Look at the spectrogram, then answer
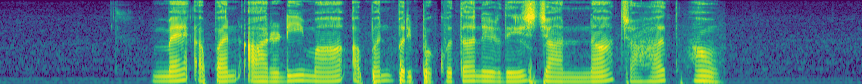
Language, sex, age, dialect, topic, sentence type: Chhattisgarhi, female, 56-60, Central, banking, statement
